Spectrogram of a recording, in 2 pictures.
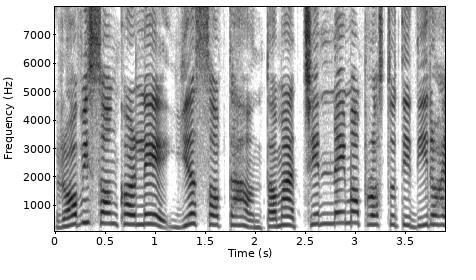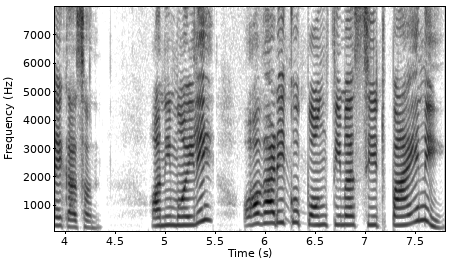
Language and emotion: Nepali, happy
